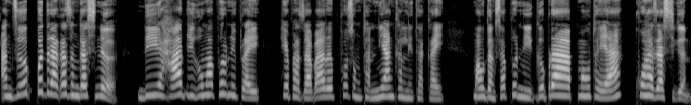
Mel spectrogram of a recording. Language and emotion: Bodo, angry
